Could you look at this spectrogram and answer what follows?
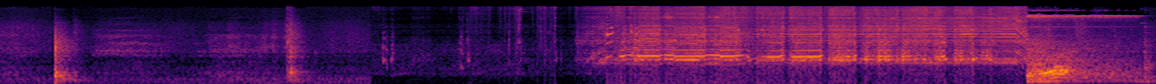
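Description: A woodturning tool cuts a recess into a spinning bowl on the lathe, a rough, loud scraping whine that starts after a few sharp knocks and fades quickly at the end.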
